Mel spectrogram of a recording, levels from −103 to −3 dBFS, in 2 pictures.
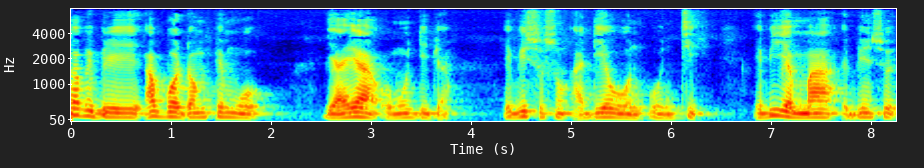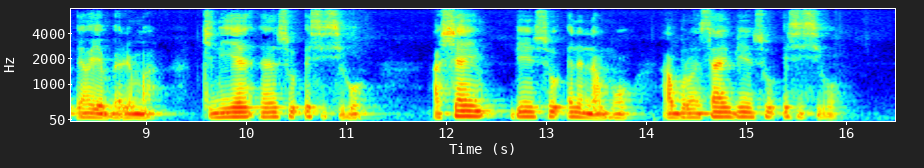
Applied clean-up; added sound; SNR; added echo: none; none; none; none.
